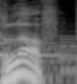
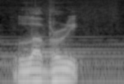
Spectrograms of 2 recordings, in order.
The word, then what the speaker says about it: love: Так как «love» произносится практически через «а», а французское «love» – «мыть, стирать» звучит адекватно, в названии почти всех автоматических прачечных, вовсе не отмывающих все человеческие причуды и грехи, прячется английское «love» как дурная игра слов.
